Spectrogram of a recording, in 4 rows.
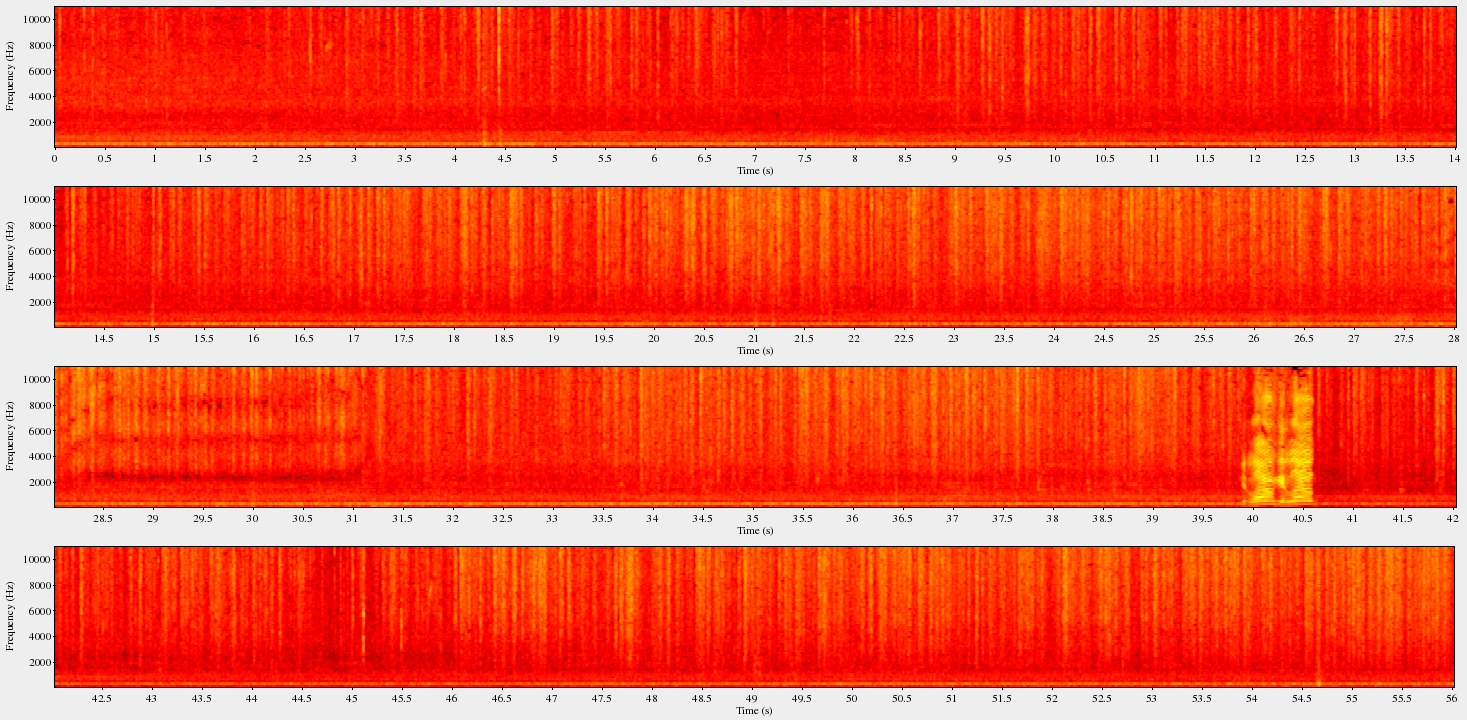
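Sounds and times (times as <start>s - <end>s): skateboard wheels rolling on pavement: 0.0s - 56.0s
small ticks: 0.0s - 56.0s.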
